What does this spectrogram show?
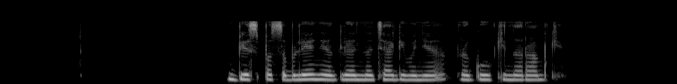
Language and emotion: Russian, neutral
